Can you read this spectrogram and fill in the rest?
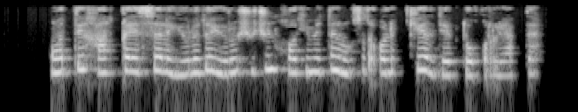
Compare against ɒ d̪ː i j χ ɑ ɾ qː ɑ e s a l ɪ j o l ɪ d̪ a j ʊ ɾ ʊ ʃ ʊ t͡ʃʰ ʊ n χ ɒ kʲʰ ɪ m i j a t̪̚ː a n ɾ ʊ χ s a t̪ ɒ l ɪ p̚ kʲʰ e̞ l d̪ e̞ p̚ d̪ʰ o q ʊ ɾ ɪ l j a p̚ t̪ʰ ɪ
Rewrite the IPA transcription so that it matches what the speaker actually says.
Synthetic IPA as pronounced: ɒ d̪ː i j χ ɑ ɾ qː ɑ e s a l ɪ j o l ɪ d̪ a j ʊ ɾ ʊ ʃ ʊ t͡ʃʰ ʊ n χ ɒ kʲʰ ɪ m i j a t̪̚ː a n ɾ ʊ χ s a t̪ ɒ l ɪ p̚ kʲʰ e̞ l d̪ e̞ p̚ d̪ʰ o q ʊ ɾ ɪ l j a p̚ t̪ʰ ɪ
